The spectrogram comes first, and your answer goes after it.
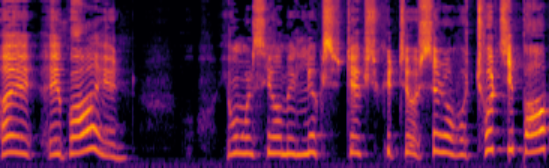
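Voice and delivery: shrill, creepy character voice, pitched way up. While playing Call of Duty, the speaker does a Herbert the Pervert impression. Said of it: "That's my impression of Herbert the Pervert".

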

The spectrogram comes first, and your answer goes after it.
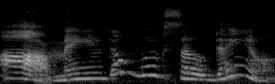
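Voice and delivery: cheerful, bright, swooping and very slow. TJ tries to lift Stacy's spirits on the way to school: cheerfully. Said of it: "TJ said cheerfully".

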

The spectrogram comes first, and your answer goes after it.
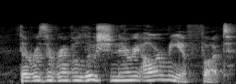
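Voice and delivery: high, gasped-out words. Hudson answers the narrator's question about recent events: gasped. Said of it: "he gasped".

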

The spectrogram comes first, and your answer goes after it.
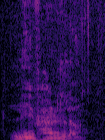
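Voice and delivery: low, soft, paternal fatherly tone. Father warning his son in a dispute over a woman, fatherly tone. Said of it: "I want to say this in a fatherly tone".

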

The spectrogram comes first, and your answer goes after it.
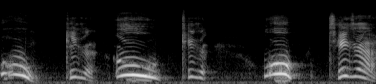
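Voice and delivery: excited squeak, very high, loud and slow. As Tigger offers to climb trees, Roo squeaks excitedly. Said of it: "Squeaked Roo excitedly".

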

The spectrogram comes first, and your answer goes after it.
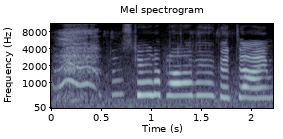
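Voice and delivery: high, loud, panicked rush of words.

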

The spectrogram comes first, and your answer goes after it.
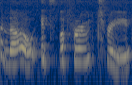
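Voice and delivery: put-on slow, high-pitched German-accented character voice. Holding a lemon like a phone, answering as the fruit tree, german accent. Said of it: "why would it be using a German accent".

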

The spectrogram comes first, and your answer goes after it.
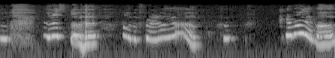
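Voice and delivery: very high, very slow, drawn-out crying through words. Voicing Mousy, upset that the show is ending: crying while talking. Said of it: "Are you crying?".

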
